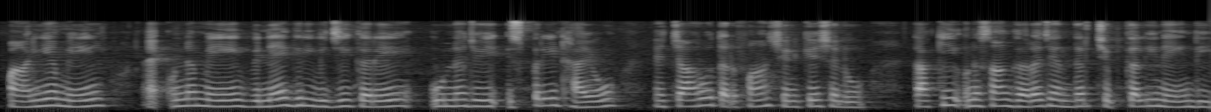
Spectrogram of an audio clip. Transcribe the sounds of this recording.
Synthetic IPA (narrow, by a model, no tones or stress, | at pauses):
paːɽ̃ijəmẽ | ɛ̰̃ːʔʊnə̆mẽʋɪneːɡɾiʋɪd͡ʑʱikɐɾeʊnə̆d͡ʑoːiɪspɾẽːʈʰaːjoɛ̃ːt͡ɕaːɾot̪ɐɾfãʃɪnket͡ɕɐɗoː | t̪aːkiʊnəsãɡʱɐɾəd͡ʑeːɐ̃nd̪əɾt͡ɕʰɪpkəlinɐɦĩːn̆d̪iː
